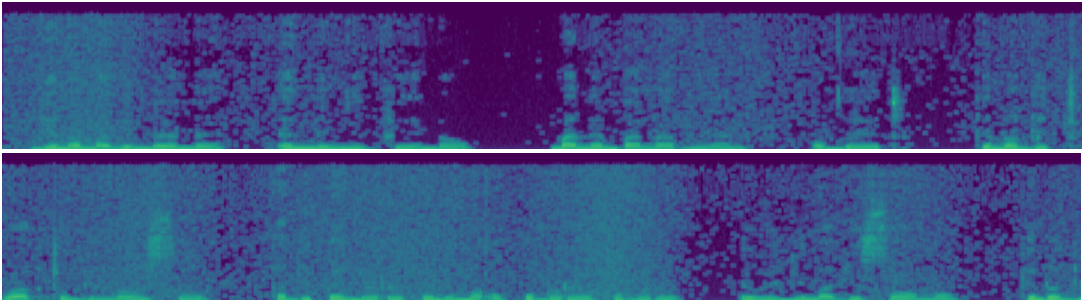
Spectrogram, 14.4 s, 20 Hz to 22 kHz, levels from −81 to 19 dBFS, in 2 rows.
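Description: Throughout the speech, overdone noise removal is audible. The reduction pulls individual frequency bands down or off whenever they sit near the noise estimate, taking quieter speech detail with them. Pauses fall to near silence with twinkling specks.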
